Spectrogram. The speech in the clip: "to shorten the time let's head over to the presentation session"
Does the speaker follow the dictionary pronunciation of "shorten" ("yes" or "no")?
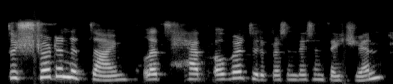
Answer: yes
